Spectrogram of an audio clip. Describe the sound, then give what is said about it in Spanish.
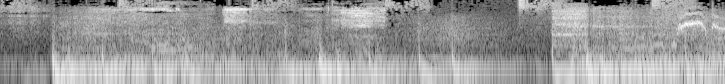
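A loud, abrasive song from a film's opening title sequence: a heavy throbbing low drone with grinding hum, scraping bursts of distorted noise, and a sudden surge in intensity partway through. No voices. “Y la canción que estamos escuchando ahora es del icónico opening de la película.”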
